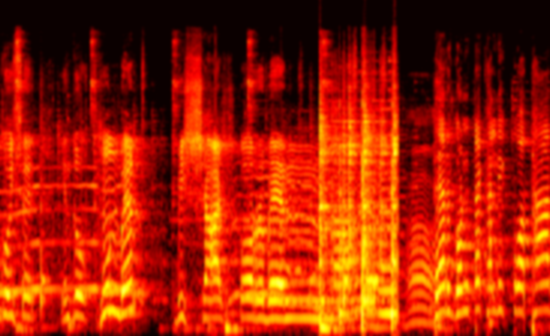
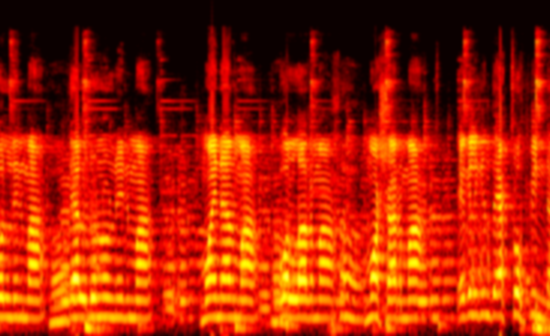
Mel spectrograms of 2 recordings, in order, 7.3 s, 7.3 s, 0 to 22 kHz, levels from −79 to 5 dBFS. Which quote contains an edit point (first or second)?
first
